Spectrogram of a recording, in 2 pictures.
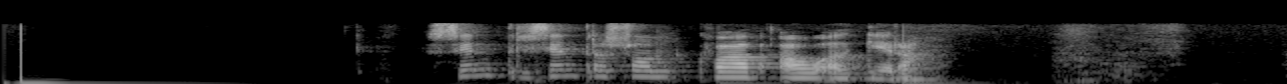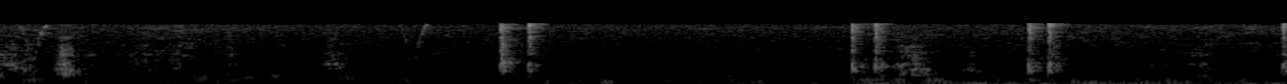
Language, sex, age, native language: Icelandic, female, 40-49, Icelandic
